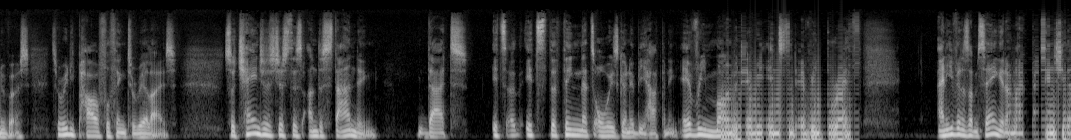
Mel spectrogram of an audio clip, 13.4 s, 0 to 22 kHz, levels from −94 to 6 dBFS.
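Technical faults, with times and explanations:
9.02–10.74 s (after "to be happening every") and 12.60–13.39 s (after "and even as i'm"), robotic sound from repeated short buffers: the speech becomes a rigid, metallic 200 Hz buzz, likely from a 5 ms slice replayed in place of most of the real audio. Unlike steady hum, it still roughly tracks the words.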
